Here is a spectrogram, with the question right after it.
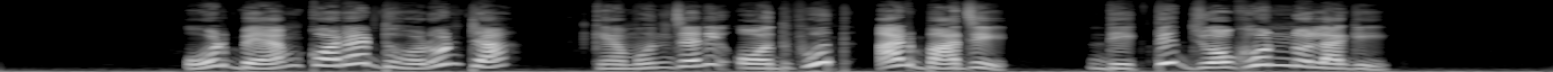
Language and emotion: Bengali, disgusted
